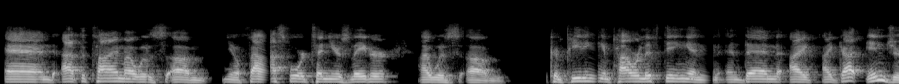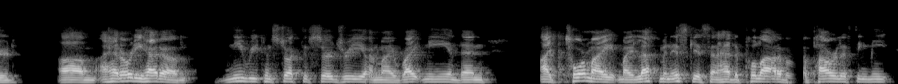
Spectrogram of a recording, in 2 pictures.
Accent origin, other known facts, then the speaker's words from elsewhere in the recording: Miami, Florida, United States; also born or lived in New York City; I grew up in Miami, Florida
